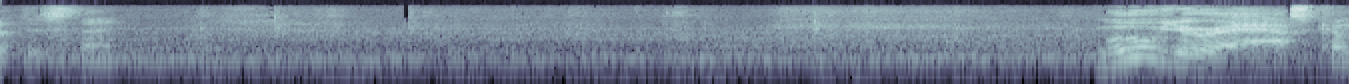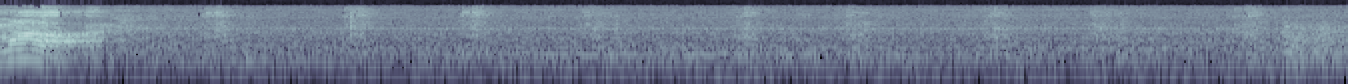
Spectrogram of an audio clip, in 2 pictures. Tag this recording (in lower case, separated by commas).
speech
